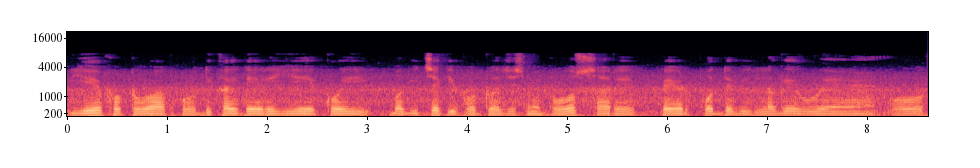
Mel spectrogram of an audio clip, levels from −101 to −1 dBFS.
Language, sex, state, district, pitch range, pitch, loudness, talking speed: Hindi, male, Rajasthan, Bikaner, 105-110 Hz, 105 Hz, -19 LUFS, 160 wpm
